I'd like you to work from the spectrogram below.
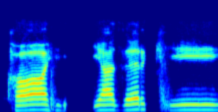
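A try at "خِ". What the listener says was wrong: জের খি, ইয়া নয় খাড়া জের, খাড়া জের। খ, খ খাড়া জের, ই নয় খি,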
